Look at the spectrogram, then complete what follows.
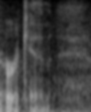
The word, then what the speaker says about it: Hurricane: That's spelled hurricane, said hurricane.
